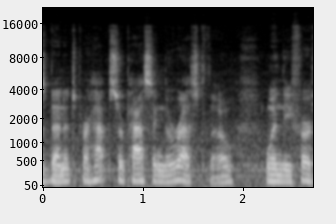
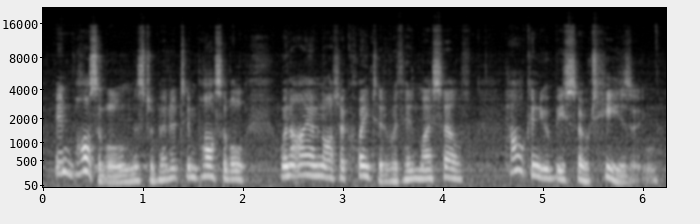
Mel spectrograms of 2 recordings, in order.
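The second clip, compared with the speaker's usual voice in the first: high, shrill-free emphatic protest; mother refusing the idea; mother protesting to her husband; 7 semitones higher than usual. Acted. Mrs Bennet protests.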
